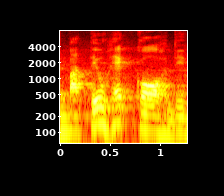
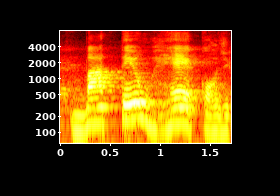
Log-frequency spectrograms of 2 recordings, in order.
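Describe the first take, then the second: First: Recorde is stressed on its second syllable. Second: Recorde is stressed on its first syllable. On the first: The speaker calls it right. "A mais forte é a penúltima" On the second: The speaker calls it wrong. "O Jornal Nacional fala sempre, mas está errado"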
